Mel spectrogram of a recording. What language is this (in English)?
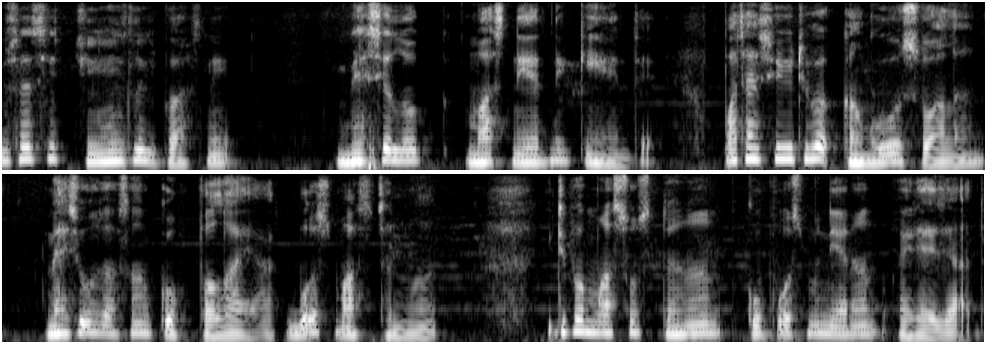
Kashmiri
